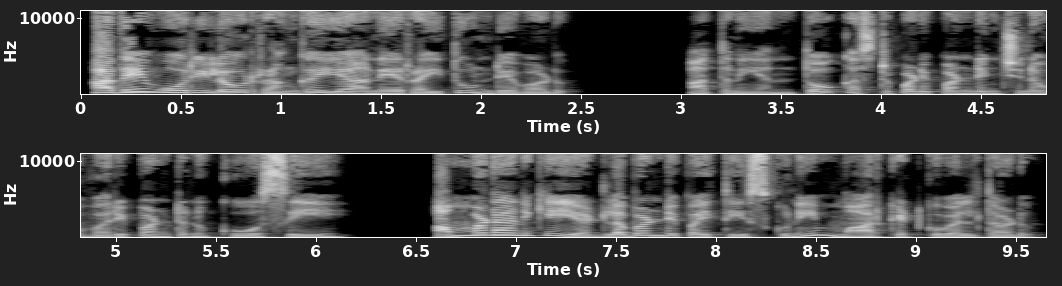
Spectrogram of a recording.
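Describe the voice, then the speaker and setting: A woman narrates a moral story from a script. Her voice has an average pitch for a woman. The recording is dry, without room echo. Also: animated, normal speed.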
